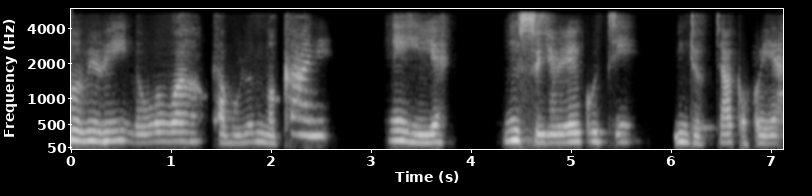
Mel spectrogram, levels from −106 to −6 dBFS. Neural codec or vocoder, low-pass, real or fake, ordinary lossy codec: codec, 16 kHz, 0.5 kbps, X-Codec, HuBERT features, trained on balanced general audio; 5.4 kHz; fake; AAC, 48 kbps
